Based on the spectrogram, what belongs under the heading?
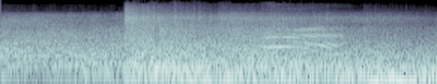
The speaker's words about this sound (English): Before Jason can finish the sentence, the Dragon Zord aims its missiles at the White Tiger. What the? It's aiming at the Tiger Zord! And fires.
